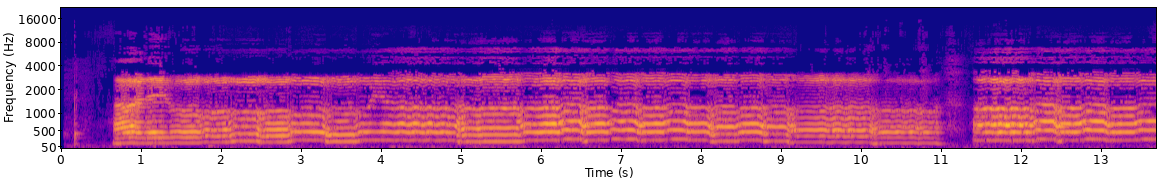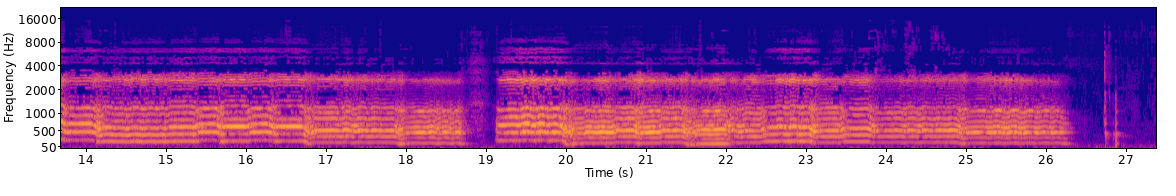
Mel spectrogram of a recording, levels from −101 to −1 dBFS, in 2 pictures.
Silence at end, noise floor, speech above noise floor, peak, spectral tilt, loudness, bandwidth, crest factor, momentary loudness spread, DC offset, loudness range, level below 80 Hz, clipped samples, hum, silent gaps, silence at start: 0.5 s; -58 dBFS; 33 dB; -6 dBFS; -5 dB/octave; -26 LUFS; 9.2 kHz; 20 dB; 10 LU; under 0.1%; 4 LU; -68 dBFS; under 0.1%; none; none; 0.15 s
